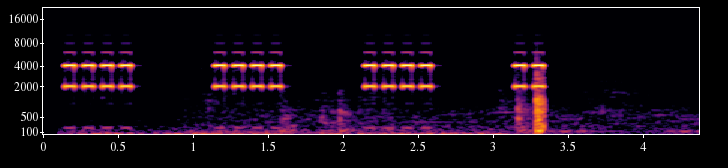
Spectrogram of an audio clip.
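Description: An alarm clock beeps in quick bursts and then stops.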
